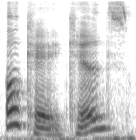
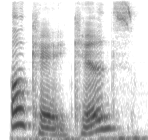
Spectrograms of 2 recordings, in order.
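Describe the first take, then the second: No difference in how they are said.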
